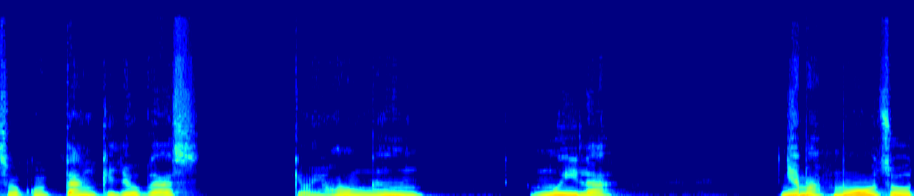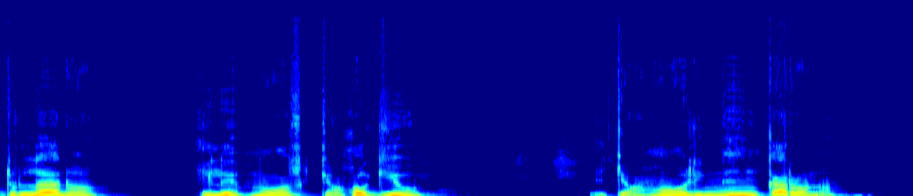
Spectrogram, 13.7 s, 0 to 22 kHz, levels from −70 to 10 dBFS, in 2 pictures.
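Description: Speech with plainly audible Opus compression throughout, likely CELT mode at roughly 24 kbps: tones sound grainy and rough, though bandwidth still extends to 20.3 kHz.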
